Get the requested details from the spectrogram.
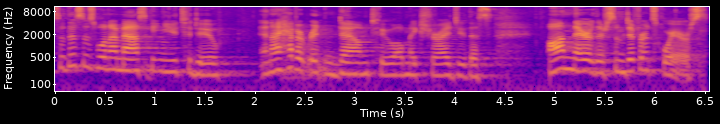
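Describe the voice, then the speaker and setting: A fairly quick pace with ordinary pitch variation. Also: woman, medium pitch for a woman. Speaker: pastor. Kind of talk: workshop presentation. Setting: workshop room with audience. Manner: animated.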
